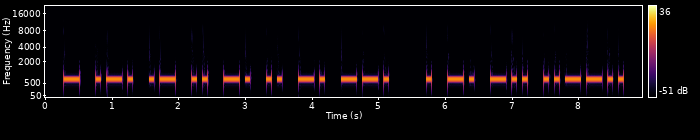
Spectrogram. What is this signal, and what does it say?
Morse code, heard as a keyed tone, about 16 wpm, 700 Hz. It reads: TRAINING END?
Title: Sentences from Top 1000 Words - Review Part 4 - 15wpm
